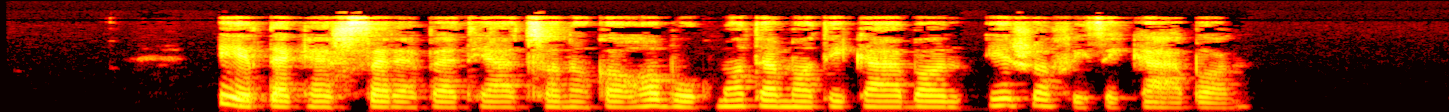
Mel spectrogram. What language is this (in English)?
Hungarian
